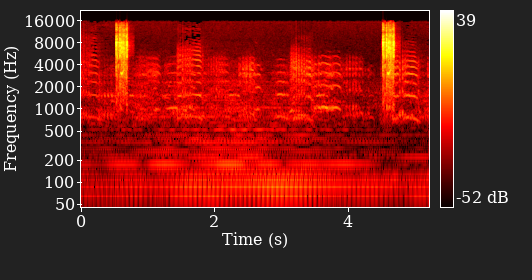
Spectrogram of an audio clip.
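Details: Flock of migrating cranes calling in flight: repeated rolling trumpeted honks from many birds overlapping, with a steady low humming drone underneath and two brief sharp noise bursts.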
